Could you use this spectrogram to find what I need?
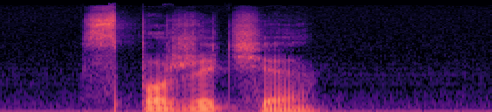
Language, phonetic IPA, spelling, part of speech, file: Polish, [spɔˈʒɨt͡ɕɛ], spożycie, noun, Pl-spożycie.ogg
